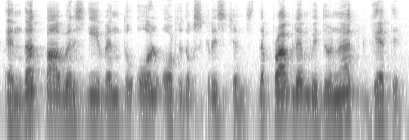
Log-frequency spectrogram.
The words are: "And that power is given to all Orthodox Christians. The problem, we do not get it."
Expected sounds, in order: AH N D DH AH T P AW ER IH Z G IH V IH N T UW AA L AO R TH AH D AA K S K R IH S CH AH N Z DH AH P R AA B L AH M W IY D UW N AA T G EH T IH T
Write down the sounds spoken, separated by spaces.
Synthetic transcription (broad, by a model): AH N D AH T P AW ER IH S G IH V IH N T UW AA L AO R T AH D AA K S K R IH S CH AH N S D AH P R AA B L AH M W IY D UW N AA T G EH T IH T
